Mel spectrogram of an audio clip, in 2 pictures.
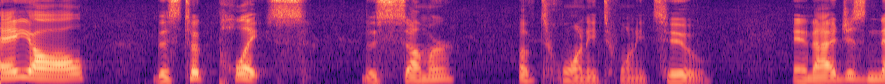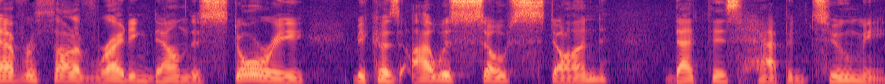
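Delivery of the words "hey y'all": loud, mocking, put-on Southern accent. A storyteller opens a story with a greeting in a mocking southern accent. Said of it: "so I'm mocking them".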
